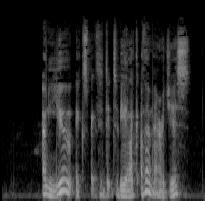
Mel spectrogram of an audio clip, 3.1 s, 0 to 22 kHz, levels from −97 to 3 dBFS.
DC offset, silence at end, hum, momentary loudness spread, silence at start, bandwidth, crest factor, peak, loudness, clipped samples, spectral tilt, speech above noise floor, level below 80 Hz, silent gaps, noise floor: under 0.1%; 0.25 s; none; 7 LU; 0.65 s; 15 kHz; 20 dB; -18 dBFS; -37 LUFS; under 0.1%; -4 dB/octave; 35 dB; -68 dBFS; none; -72 dBFS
